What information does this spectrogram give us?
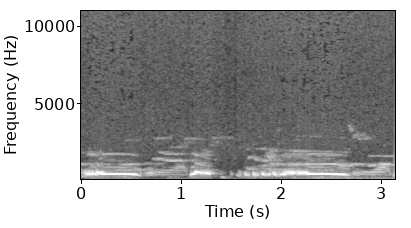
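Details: Lutino Barbary dove, a popular kept bird in Indonesia, cooing loudly: a rolling low coo followed by a long steady drawn-out note, repeated twice, with a short rising coo between.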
